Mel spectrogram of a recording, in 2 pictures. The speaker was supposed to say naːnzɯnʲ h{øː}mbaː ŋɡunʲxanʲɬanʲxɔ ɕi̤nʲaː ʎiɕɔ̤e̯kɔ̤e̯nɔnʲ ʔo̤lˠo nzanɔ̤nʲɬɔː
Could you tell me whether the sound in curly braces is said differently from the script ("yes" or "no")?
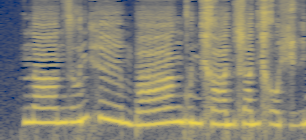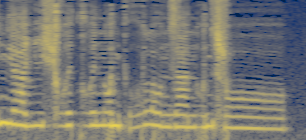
yes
